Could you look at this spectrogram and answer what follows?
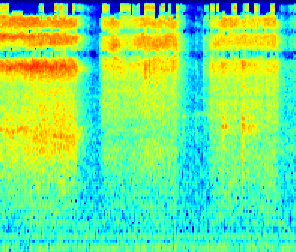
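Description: A spray gun's nozzle and needle are blasted clean with a hissing spray in short bursts, a long spray, a pause, then two more, close and steady with no talk.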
